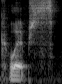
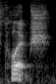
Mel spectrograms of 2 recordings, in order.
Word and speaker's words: Klipsch: for the longest time people get really mad at me and how i said clips it says klipsch yeah anyway sometimes i'd actually say it correctly at the beginning of the video but then towards the end it starts saying clips so it's clipch anyway the heresy i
